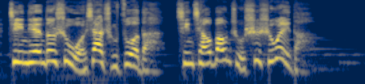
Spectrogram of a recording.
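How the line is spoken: Laughing woman. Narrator (Chinese): 老板娘 笑着说道

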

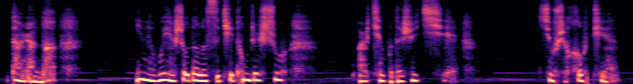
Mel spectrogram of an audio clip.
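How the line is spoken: Slightly trembling voice. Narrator (Chinese): 叶新宇声音微微颤抖地说道

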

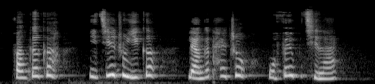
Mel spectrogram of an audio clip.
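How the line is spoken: Loud shout. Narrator (Chinese): 小狐妖大喊

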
